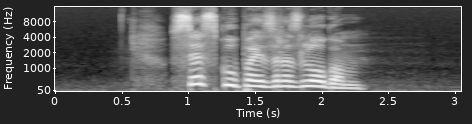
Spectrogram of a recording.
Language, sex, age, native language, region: Slovenian, female, 30-49, Slovenian, Southeast Slovenia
